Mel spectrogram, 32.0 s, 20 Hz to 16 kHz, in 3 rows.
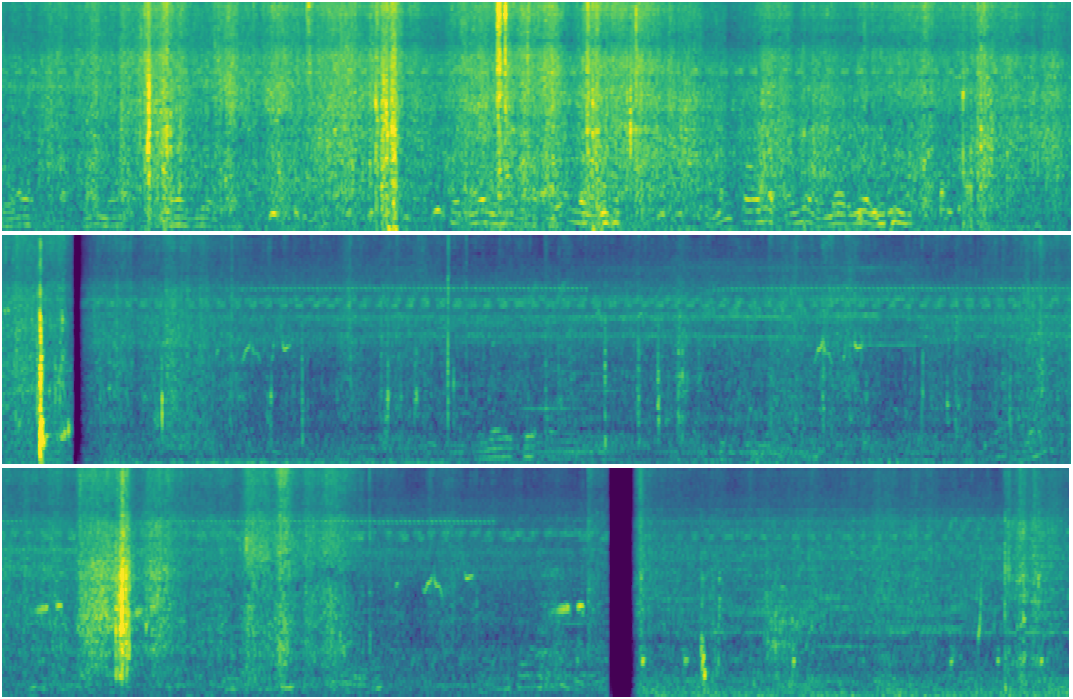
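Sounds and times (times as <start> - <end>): insect chirring: 0.0 - 23.7.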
